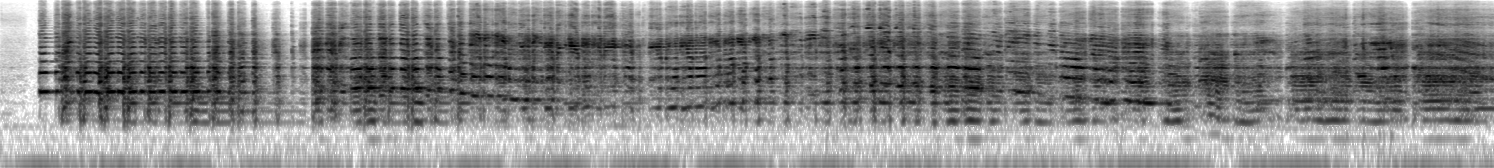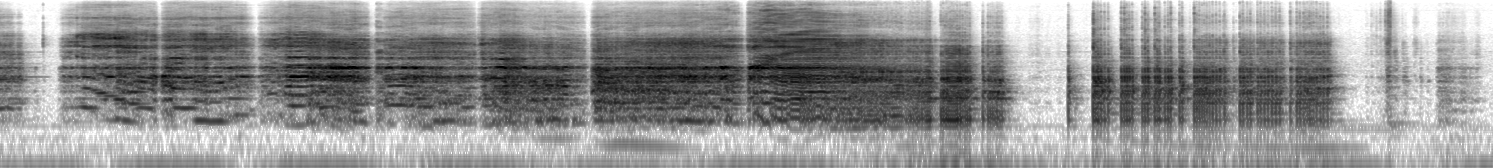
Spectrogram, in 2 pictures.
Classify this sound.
Instrument samples > String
